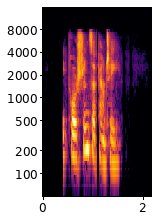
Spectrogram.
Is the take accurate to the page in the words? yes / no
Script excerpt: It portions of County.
yes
